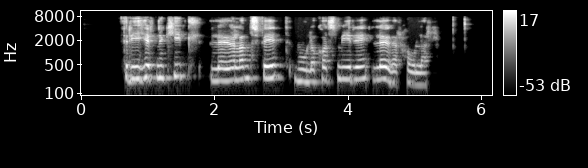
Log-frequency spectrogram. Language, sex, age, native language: Icelandic, female, 40-49, Icelandic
